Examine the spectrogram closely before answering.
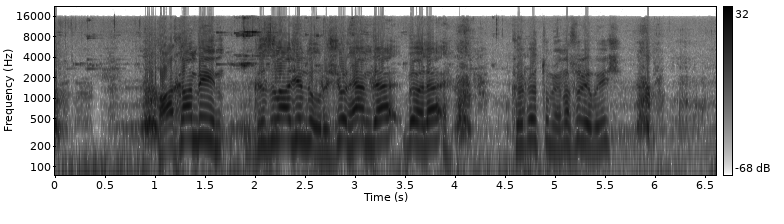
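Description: A large dog growls and snarls with a rough, wavering voice.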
